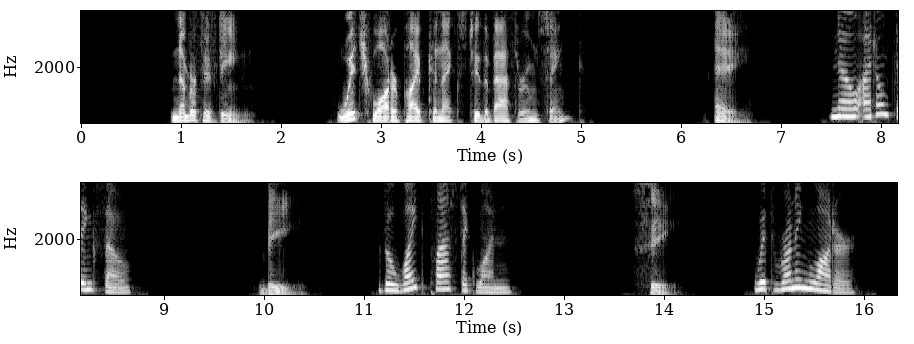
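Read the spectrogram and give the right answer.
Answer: B: The white plastic one.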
